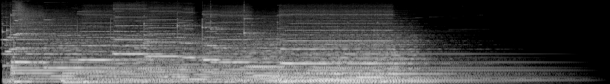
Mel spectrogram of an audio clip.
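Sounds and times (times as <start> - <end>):
quest complete jingle: 0.0 - 5.2.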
